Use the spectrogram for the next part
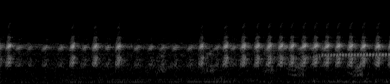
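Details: Pond tree frogs calling at night in North-East Italy in mid-April, quick rhythmic croaking pulses that speed up and grow louder over the last two seconds, set against the continuous high trilling of mole crickets.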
